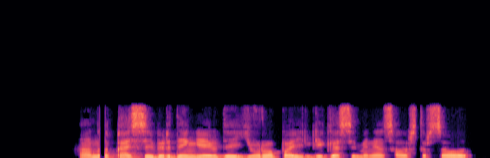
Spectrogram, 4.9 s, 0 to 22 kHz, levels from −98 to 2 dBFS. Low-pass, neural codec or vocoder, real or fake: 7.2 kHz; none; real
